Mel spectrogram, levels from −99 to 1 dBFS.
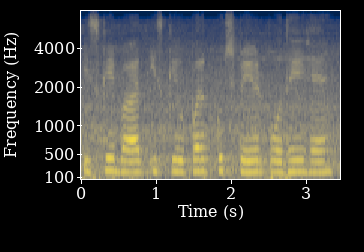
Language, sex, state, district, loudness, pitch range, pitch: Hindi, female, Punjab, Fazilka, -16 LUFS, 190-205 Hz, 195 Hz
